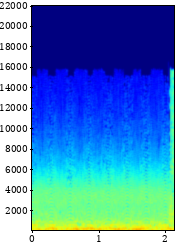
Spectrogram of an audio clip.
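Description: Electronic dance music: a synthesizer tone with a fast pitch wobble, about five wobbles a second, over a steady low bass pulse.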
